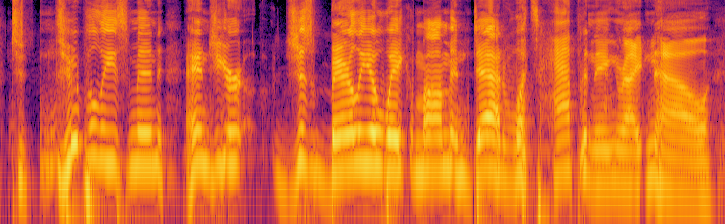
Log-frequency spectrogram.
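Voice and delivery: high, strained pleading, easing down at the end; mounting panic. Acted. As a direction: give tips as if reliving the disaster. Panicked advice reliving humiliating night.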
